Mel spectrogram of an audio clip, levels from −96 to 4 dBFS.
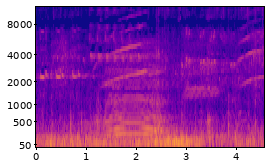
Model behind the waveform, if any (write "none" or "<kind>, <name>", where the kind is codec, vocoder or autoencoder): none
